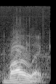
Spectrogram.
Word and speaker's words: Varlick: I was pronouncing his name wrong, and he made sure I came out to practice a couple weeks ago, and he made it a point to tell me it's Varlick.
